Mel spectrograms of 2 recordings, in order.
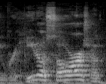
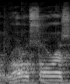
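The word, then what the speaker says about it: Rhedosaurus: nuclear tests in Antarctica unleash the rohitosaurus or the rotosaurus how did this it's one of the two ways to pronounce it um onto the world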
